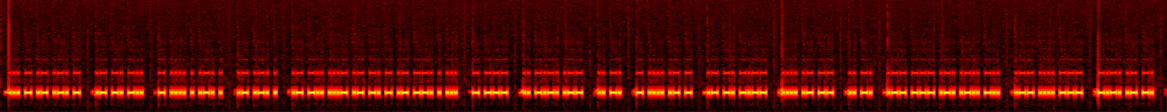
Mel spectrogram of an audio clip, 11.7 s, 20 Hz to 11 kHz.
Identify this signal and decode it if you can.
Morse code, heard as a keyed tone, about 60 wpm, 600 Hz. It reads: START AND THERE ARE ADVANTAGES TO ICW IN THAT ANY HAM IN WORLD WHO CAN
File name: archived / CRSnet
